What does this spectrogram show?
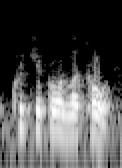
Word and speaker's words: Quetico: The proper pronunciation for Quetico is Quitico-Lacote, means beyond the horizon.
